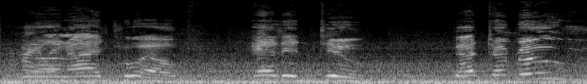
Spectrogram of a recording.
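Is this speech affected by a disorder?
Yes: cerebral palsy.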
